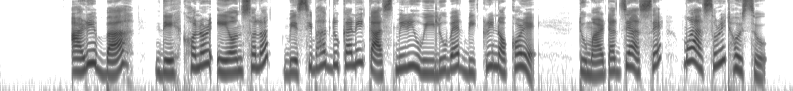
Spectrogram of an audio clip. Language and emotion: Assamese, surprised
